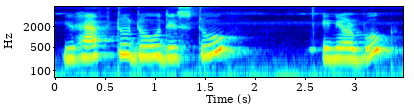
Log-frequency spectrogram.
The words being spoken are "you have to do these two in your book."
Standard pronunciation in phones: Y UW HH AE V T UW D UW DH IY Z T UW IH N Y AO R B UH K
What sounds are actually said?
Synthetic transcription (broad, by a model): Y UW HH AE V T UW D UW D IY S T UW IH N Y AO R B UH K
